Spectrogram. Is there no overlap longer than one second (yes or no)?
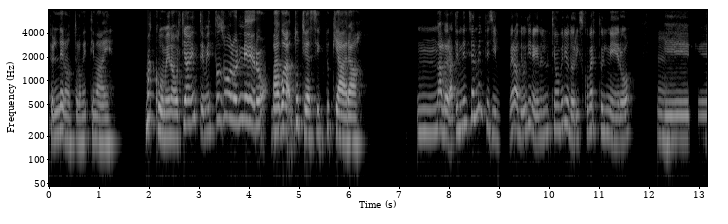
yes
